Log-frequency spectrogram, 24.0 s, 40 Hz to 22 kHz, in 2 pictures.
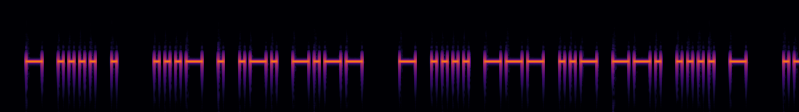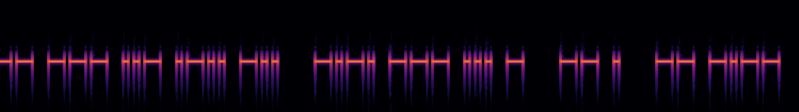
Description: Morse code, heard as a keyed tone, about 15 wpm, 690 Hz. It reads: THE VERY THOUGHT WOULD COST ME MY
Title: Sentences from Top 1000 Words - Review Part 5 - 15wpm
